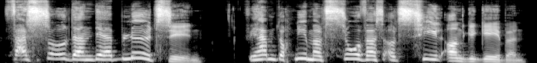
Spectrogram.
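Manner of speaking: high-pitched, indignant father's protest. A narrator's reading. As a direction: reject the nonsense in outrage. Father indignant at mechanic's finding. (empört, mit hoher Stimme)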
